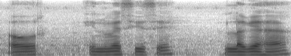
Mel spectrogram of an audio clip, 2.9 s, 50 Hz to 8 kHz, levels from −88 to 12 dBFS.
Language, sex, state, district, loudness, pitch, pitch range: Hindi, male, Uttar Pradesh, Saharanpur, -19 LUFS, 115 Hz, 110-125 Hz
